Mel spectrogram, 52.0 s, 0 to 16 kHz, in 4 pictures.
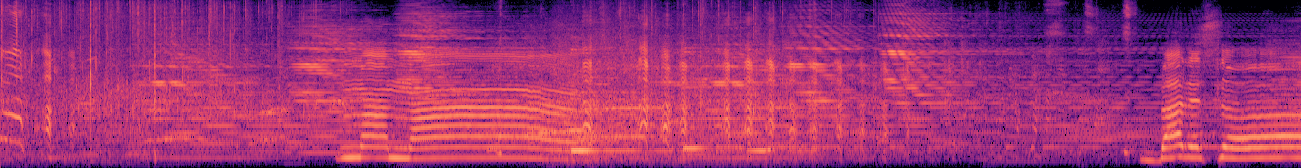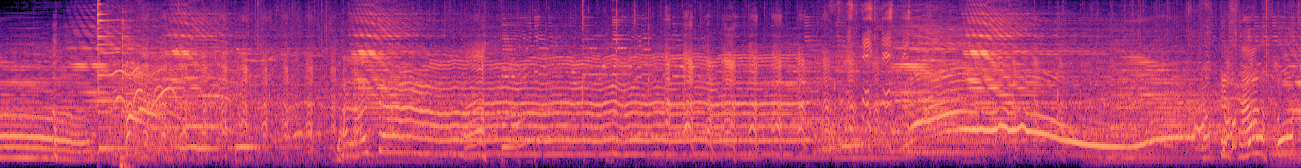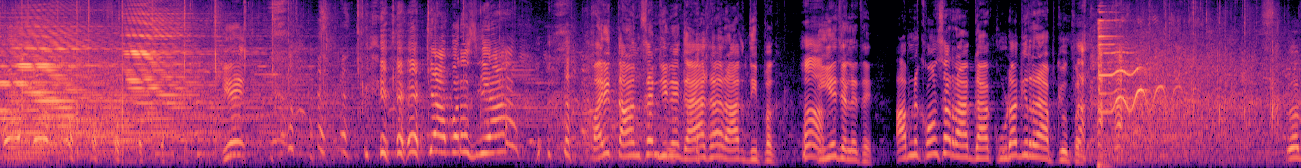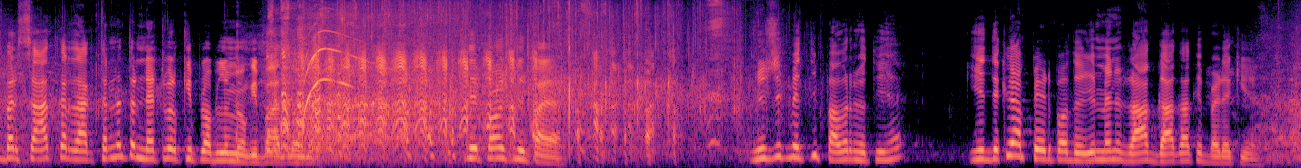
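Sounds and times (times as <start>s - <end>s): audience laughing: 0.0s - 1.4s, 4.9s - 11.4s, 13.5s - 22.9s, 23.6s - 27.7s, 28.4s - 33.9s, 36.8s - 40.0s, 41.6s - 46.5s, 51.4s - 52.0s
audience clapping: 0.0s - 4.4s, 5.4s - 10.4s, 14.0s - 20.4s, 21.0s - 31.2s, 37.0s - 40.8s, 42.0s - 47.6s
crowd noise: 0.0s - 11.4s, 13.4s - 34.0s, 36.9s - 40.1s
drone accompaniment: 13.8s - 16.8s, 25.2s - 29.4s.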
